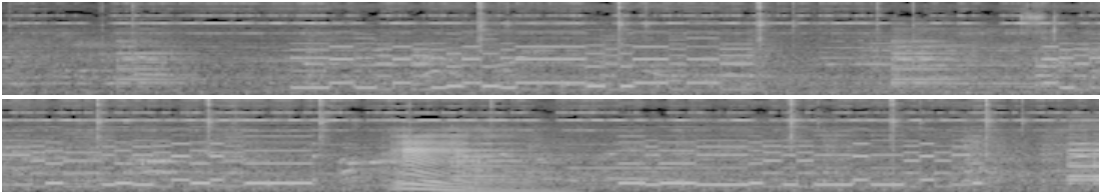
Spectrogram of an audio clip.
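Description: Slot-machine electronic chimes and beeps: short tones in repeating little patterns, with a falling electronic glide about ten seconds in.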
